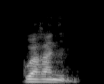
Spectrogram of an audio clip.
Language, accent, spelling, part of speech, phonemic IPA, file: French, France, guarani, adjective / noun, /ɡwa.ʁa.ni/, LL-Q150 (fra)-guarani.wav
- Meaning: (adjective) Guarani; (noun) 1. Guarani (language, singular only) 2. guaraní (currency)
